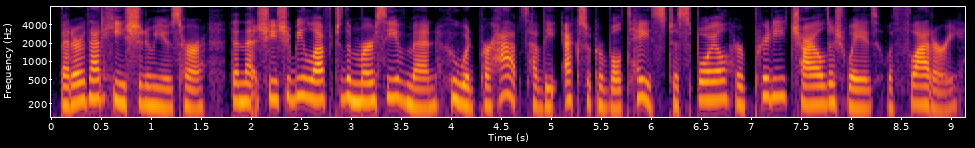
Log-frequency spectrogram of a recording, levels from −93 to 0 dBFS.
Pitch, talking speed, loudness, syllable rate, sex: 210 Hz, 210 wpm, -21 LUFS, 5.2 syllables/s, female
